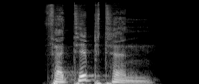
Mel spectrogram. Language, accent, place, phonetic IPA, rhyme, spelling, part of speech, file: German, Germany, Berlin, [fɛɐ̯ˈtɪptn̩], -ɪptn̩, vertippten, adjective / verb, De-vertippten.ogg
- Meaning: inflection of vertippen: 1. first/third-person plural preterite 2. first/third-person plural subjunctive II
